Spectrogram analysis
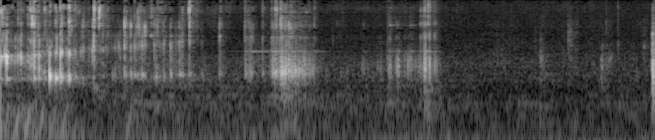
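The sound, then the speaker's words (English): Melon Cart, a watermelon wheat ale, pours into a glass, with gurgling, splashing bursts and dripping sounds that come and go over a few seconds. No one speaks. “But, that said, let me pour.”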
